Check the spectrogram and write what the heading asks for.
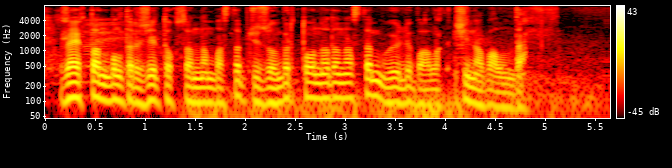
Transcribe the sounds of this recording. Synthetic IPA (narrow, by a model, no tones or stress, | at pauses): ʒɑjəq̚t̪ɑnbəlˠt̪əɾʒe̞lt̪ʰo̞qsɑnːɑnbɑst̪ɑpʒʏzwo̞nbɪɾt̪ʰo̞nːəd̪ɑnɑst̪ɑmwɵlɪbɑlˠəqʒijnɑpɑ̰lˠənd̪ə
